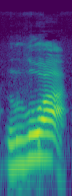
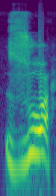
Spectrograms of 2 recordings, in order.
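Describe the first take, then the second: First: The first consonant is heavy, with no hiss. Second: The first consonant has a whistling hiss. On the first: The speaker calls it right. "Boldness also in this zwa" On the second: The speaker calls it wrong. "What is the whistle? Z, z, zwa. Wrong"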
